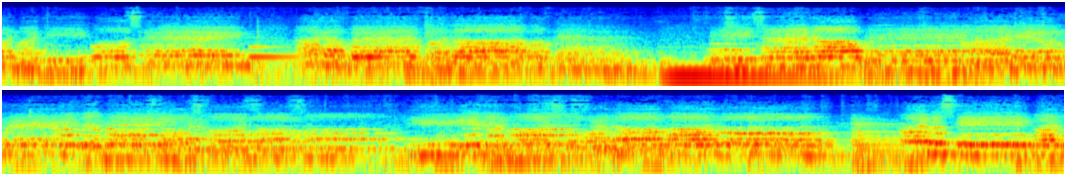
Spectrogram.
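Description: Mixed choir of men and women singing together, several voice parts sounding at once, with long held notes and brief breath pauses.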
